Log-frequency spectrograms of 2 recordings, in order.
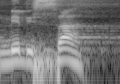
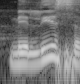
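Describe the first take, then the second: First: The stress falls on the last syllable. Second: The stress falls before the last syllable. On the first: A French speaker says it. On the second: A native Portuguese speaker says it.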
